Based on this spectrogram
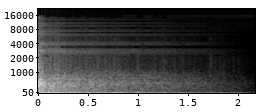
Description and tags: Drum / thud (movie-trailer jump-scene style)
Drum sound from Hydrogen (open source program) - pitch dropped and reverb added in Audacity.
drum, jump-scene, movie-trailer, thud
